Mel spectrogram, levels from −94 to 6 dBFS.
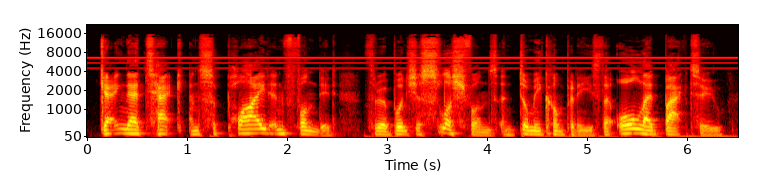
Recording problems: high-pitched whine; noticeable; throughout; 6.5 kHz, 20 dB below the speech

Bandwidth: 15 kHz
